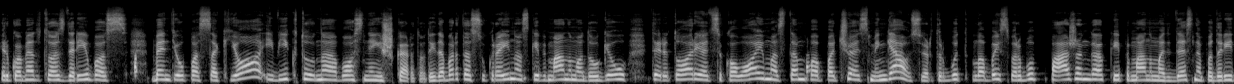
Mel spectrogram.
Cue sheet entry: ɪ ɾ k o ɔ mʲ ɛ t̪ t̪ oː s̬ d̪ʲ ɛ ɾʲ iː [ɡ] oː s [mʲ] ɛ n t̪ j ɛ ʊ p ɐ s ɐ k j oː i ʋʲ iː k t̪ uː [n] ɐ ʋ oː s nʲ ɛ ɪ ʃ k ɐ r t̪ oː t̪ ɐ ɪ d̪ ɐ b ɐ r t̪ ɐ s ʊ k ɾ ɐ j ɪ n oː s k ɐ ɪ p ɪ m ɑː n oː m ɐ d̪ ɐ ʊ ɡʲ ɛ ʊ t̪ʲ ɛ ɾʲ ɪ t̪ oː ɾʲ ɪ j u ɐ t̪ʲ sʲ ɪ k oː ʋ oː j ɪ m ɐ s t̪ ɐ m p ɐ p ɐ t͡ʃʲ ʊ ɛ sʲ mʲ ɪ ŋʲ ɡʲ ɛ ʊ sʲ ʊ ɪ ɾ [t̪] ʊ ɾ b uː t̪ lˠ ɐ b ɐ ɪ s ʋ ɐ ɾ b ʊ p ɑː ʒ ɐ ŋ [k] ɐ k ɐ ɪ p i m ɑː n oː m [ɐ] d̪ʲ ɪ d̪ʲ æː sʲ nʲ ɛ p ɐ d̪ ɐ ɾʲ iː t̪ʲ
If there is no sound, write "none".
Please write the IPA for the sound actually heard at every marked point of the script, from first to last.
b, bʲ, n, t̪, ɡ, ɐ

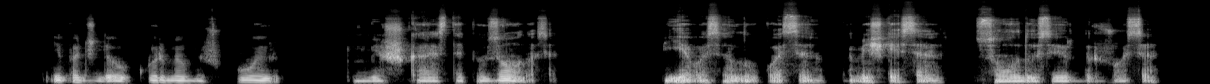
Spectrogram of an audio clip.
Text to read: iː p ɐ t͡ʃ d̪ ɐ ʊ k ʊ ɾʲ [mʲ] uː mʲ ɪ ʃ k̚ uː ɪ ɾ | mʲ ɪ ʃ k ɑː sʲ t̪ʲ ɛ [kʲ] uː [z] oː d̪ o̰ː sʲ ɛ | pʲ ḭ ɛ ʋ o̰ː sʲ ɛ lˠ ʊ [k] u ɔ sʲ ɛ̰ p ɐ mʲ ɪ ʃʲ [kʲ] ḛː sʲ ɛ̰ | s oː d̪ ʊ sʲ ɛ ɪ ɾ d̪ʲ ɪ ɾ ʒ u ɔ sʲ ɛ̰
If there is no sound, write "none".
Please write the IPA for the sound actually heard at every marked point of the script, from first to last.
mʲ, pʲ, z, k, kʲ

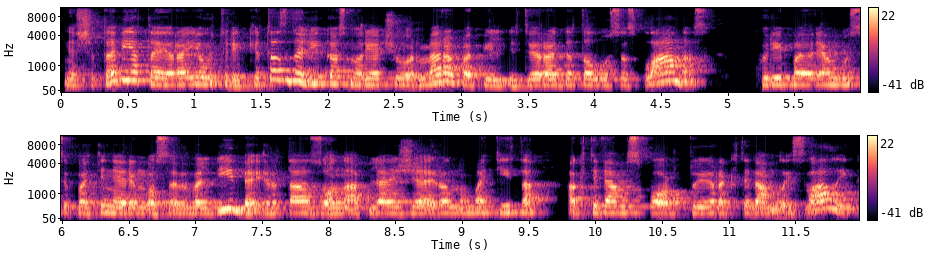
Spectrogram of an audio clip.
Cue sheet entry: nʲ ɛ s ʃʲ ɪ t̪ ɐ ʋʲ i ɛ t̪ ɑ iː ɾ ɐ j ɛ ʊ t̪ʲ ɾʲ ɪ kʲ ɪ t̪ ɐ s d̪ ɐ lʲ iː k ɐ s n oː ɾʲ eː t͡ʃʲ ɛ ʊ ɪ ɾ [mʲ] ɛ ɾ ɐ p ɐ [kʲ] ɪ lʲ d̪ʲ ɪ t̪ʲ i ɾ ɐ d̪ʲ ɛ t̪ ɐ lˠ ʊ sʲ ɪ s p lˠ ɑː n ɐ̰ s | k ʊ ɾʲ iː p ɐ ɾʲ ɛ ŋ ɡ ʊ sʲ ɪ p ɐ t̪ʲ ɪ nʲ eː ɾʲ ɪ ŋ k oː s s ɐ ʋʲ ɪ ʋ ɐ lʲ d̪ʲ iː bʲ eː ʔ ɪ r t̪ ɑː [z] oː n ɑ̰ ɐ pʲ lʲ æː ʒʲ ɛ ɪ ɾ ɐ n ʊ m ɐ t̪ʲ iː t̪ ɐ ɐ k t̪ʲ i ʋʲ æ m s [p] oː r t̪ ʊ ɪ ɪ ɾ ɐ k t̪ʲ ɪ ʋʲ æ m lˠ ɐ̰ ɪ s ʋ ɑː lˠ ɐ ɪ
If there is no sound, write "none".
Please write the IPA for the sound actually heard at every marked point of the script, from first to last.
mʲ, pʲ, z, p

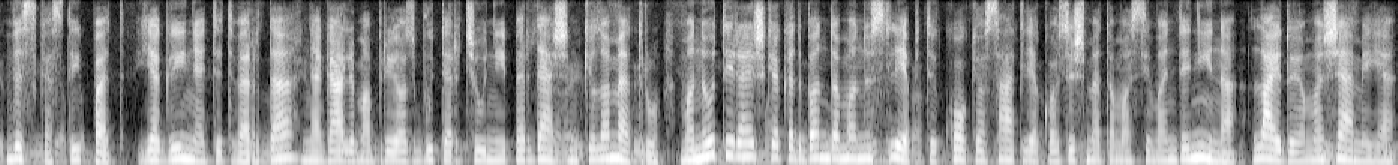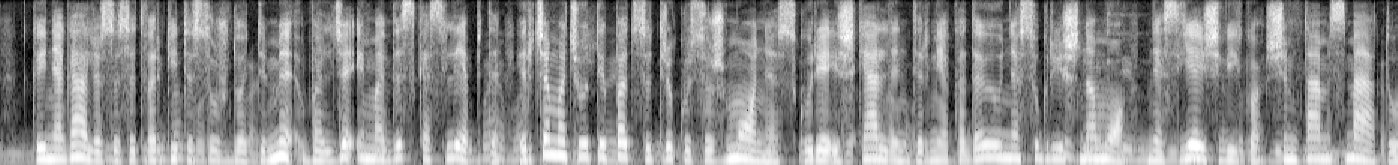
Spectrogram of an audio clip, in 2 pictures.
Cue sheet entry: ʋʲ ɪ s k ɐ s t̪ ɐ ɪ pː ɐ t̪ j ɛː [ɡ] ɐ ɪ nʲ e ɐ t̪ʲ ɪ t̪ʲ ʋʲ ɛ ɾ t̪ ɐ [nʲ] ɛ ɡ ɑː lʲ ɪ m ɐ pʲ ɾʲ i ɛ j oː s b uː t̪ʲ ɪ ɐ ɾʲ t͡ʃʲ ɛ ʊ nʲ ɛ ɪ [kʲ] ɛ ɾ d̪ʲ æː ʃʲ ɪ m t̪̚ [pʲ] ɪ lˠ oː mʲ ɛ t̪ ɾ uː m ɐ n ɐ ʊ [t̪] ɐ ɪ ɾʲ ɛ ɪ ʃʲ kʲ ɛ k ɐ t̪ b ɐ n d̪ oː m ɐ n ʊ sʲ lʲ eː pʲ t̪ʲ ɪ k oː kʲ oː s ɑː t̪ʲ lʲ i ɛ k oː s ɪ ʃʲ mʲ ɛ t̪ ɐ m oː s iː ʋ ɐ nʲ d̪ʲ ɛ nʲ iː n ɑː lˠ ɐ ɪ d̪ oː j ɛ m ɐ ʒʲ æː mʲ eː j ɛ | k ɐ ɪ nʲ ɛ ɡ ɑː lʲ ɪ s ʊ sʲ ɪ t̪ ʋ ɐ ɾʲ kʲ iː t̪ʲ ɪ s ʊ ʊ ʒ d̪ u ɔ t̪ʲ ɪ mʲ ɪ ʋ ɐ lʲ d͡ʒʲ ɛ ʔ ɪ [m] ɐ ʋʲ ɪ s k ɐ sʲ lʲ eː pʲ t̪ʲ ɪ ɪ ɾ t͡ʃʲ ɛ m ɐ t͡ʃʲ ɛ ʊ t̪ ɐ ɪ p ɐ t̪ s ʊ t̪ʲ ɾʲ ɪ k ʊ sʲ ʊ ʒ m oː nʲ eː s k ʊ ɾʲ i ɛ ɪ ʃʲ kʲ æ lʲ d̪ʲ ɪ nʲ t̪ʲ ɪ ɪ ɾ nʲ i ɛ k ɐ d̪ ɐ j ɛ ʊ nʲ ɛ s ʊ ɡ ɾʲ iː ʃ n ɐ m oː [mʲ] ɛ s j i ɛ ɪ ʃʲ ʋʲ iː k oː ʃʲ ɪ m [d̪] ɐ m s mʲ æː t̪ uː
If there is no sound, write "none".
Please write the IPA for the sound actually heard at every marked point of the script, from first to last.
ɡ, nʲ, pʲ, kʲ, t̪, m, nʲ, t̪

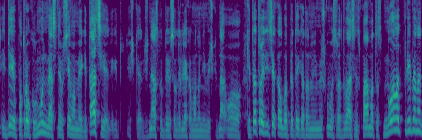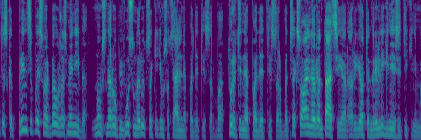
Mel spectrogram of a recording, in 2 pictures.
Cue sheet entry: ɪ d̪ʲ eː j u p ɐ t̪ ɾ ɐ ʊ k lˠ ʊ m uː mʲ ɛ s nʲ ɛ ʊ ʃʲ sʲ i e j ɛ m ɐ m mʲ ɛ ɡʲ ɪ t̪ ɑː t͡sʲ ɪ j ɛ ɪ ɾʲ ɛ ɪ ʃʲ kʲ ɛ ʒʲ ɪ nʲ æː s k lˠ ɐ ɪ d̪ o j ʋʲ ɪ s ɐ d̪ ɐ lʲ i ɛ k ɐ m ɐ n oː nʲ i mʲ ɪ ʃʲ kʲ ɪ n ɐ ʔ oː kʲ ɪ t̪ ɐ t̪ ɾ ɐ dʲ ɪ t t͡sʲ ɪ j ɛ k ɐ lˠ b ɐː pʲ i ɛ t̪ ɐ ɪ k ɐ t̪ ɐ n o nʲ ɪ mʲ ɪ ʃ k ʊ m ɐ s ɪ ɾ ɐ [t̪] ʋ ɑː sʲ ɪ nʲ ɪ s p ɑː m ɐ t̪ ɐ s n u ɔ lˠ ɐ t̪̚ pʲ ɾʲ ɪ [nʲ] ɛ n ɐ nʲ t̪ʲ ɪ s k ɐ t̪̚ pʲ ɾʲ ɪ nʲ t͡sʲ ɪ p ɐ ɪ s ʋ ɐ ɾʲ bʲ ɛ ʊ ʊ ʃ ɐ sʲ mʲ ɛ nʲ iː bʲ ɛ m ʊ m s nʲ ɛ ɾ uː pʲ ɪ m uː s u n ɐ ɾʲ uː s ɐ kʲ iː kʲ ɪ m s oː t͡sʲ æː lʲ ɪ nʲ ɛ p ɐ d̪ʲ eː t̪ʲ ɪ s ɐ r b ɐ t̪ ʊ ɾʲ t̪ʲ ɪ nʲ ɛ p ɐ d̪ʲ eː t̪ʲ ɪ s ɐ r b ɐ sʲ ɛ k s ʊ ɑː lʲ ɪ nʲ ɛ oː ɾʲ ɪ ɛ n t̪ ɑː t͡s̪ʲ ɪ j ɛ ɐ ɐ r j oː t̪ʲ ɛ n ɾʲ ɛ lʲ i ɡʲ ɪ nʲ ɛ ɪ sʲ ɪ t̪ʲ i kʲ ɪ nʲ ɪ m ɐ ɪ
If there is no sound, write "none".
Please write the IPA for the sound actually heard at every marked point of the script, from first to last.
d̪, mʲ

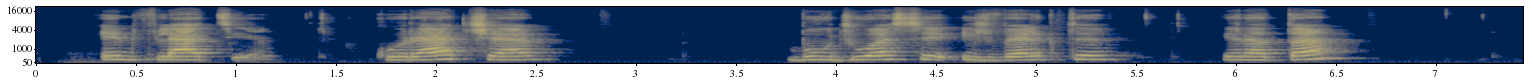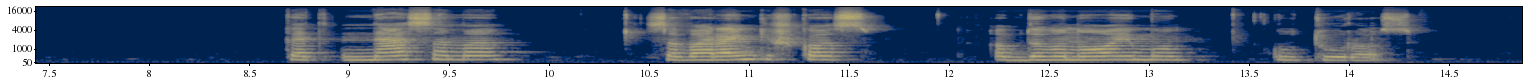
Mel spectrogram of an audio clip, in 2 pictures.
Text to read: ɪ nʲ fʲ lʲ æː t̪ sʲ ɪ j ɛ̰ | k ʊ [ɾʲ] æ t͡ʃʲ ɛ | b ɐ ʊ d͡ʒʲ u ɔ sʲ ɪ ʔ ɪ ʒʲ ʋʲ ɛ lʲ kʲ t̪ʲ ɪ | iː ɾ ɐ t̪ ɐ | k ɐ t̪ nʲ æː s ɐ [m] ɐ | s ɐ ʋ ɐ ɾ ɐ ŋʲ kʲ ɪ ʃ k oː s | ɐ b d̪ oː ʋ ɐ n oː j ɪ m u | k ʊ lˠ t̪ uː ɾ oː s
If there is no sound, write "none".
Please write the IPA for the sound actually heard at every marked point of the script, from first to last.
ɾʲ, m

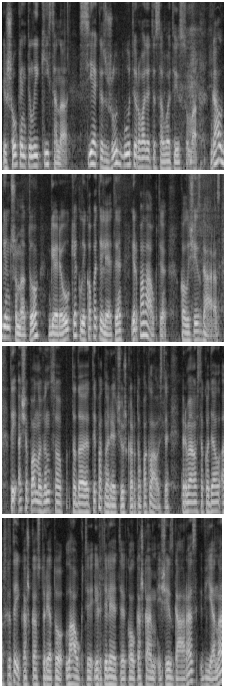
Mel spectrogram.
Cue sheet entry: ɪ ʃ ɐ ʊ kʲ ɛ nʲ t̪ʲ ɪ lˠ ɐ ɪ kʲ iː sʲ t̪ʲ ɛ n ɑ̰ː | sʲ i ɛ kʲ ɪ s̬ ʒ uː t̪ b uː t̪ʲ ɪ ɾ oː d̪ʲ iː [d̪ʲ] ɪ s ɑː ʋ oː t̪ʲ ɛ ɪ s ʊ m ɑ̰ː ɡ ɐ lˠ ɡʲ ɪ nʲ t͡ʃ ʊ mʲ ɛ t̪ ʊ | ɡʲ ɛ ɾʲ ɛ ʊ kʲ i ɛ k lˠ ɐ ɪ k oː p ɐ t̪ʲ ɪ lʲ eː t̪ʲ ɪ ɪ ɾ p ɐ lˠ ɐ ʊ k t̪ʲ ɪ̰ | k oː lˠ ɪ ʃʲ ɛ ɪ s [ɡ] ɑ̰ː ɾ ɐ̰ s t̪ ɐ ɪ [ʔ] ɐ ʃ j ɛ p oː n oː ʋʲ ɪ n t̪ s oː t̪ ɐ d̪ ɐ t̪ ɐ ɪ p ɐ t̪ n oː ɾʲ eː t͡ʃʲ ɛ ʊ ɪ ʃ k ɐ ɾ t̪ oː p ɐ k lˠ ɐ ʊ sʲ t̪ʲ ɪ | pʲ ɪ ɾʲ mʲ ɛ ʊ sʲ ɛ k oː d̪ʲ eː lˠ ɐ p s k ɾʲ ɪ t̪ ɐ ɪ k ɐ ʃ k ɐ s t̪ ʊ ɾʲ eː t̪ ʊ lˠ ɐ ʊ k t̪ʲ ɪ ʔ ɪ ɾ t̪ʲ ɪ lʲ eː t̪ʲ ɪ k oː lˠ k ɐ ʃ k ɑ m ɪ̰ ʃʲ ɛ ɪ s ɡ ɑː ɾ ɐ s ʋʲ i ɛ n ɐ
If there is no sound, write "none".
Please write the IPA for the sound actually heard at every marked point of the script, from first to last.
t̪ʲ, ɡ, ʔ

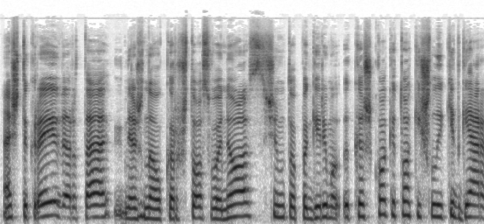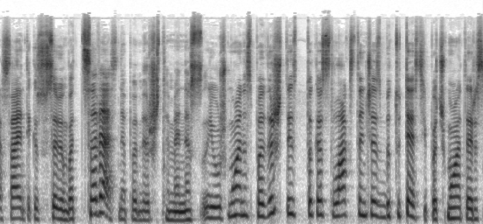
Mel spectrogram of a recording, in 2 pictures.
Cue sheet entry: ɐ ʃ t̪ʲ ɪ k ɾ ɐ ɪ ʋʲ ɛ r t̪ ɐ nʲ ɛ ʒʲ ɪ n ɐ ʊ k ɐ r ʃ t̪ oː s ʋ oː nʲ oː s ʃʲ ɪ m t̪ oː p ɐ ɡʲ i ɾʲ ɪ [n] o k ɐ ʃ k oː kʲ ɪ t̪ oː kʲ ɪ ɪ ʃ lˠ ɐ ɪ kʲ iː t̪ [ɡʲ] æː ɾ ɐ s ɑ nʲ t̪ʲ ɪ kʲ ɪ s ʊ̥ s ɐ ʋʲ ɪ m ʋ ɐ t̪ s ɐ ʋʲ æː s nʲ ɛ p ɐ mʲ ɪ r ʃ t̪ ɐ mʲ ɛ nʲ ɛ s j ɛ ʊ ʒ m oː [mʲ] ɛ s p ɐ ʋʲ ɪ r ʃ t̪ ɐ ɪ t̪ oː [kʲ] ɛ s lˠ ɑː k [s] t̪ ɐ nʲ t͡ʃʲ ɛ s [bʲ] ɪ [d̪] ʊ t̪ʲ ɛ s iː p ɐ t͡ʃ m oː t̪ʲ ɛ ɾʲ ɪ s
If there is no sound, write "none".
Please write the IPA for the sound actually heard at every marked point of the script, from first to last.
m, ɡʲ, nʲ, kʲ, s, bʲ, t̪

